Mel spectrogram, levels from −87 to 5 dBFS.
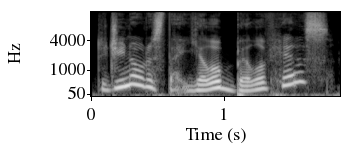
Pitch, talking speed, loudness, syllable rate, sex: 225 Hz, 255 wpm, -17 LUFS, 6.2 syllables/s, female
